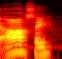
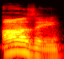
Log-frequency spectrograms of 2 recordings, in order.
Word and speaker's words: Aussie: to say it and i don't say aussie it's ozzy not aussie i like it either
